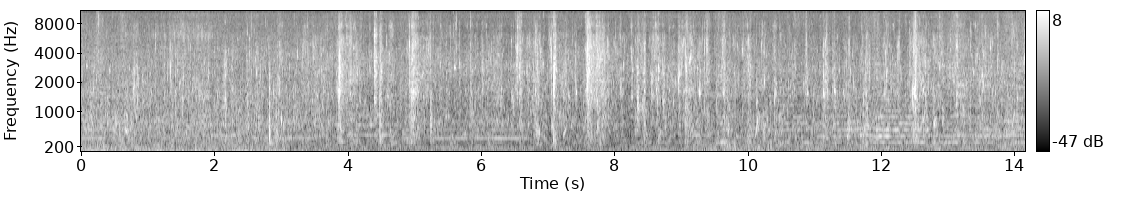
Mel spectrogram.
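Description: Kayak paddles splashing and water lapping at the hulls, with wind rumbling on the microphone for the first few seconds. Soft background music with long held notes comes in after about four seconds.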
